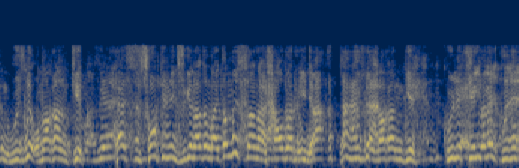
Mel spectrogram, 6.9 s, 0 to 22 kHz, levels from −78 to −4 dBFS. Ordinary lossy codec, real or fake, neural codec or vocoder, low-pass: MP3, 64 kbps; fake; codec, 16 kHz, 4.8 kbps, FACodec; 7.2 kHz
